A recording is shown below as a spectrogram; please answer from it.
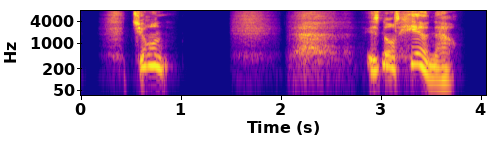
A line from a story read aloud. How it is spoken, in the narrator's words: gasped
